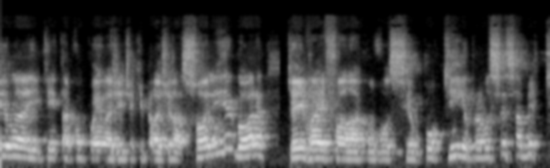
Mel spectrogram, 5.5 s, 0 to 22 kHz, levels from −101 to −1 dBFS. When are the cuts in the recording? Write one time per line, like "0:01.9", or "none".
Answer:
0:02.8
